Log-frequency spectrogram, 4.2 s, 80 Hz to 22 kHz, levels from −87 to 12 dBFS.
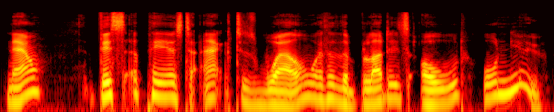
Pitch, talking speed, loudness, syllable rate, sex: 155 Hz, 200 wpm, -19 LUFS, 4.7 syllables/s, male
